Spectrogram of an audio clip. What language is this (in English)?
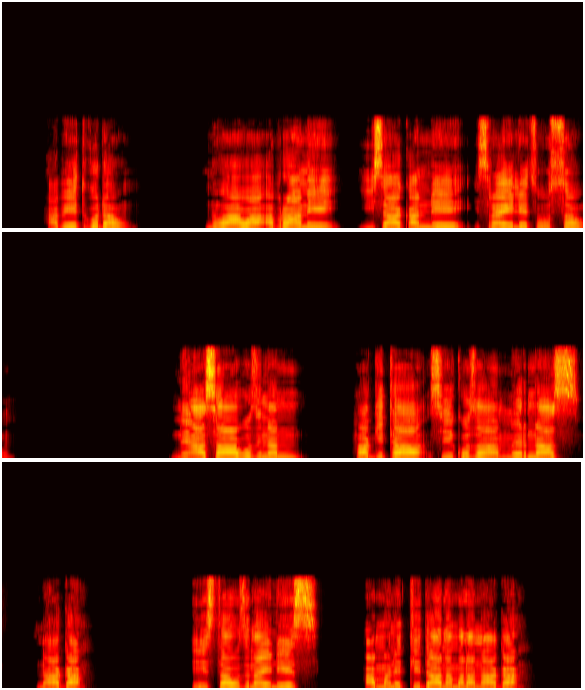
Gamo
